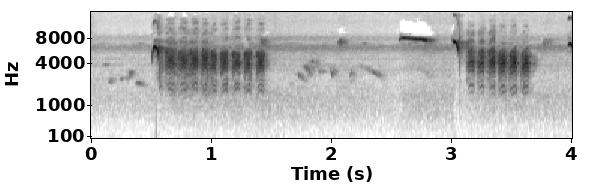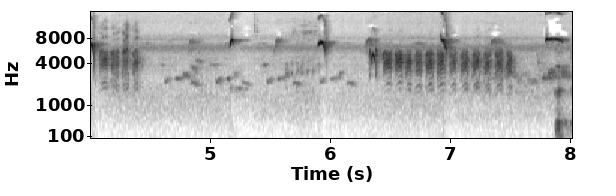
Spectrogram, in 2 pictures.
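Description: Carolina Chickadee giving three chick-a-dee calls: high, thin chip notes followed by a short run of raspy, buzzy dee notes, with a few scattered high chips between.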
